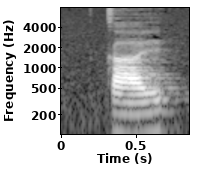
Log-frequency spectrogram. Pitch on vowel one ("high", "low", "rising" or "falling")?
rising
